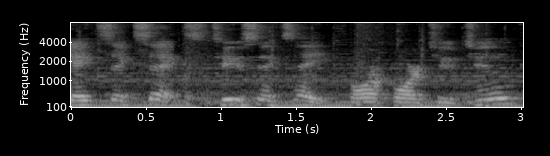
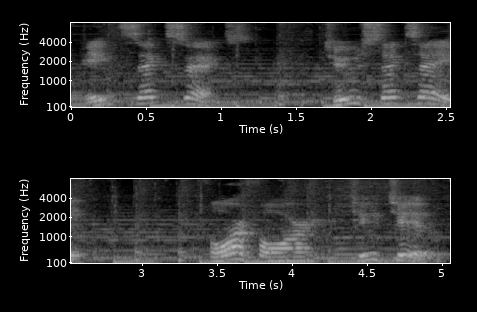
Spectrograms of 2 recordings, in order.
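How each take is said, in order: First: The number is read at a fast pace. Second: The number is read at a slow pace. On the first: The speaker calls it wrong. "I've been told I go too fast" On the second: The speaker calls it right. "I'm going to say it slow"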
